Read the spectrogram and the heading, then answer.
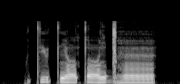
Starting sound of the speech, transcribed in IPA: tʲ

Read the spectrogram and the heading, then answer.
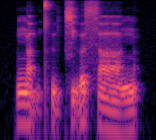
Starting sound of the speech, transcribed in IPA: ŋ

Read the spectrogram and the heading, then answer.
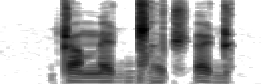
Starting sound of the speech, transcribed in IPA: ʈ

